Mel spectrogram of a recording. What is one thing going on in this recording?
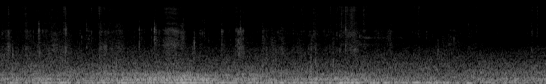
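A small dog's paws crunch in snow.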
